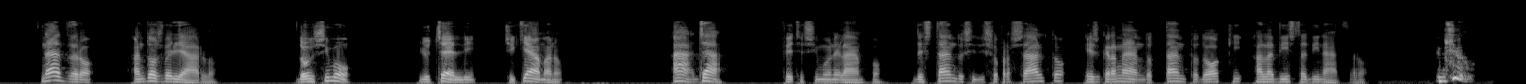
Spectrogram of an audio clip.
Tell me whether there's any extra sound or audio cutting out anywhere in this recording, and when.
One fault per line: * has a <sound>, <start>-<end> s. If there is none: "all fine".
* has a sneeze, 14.4-14.8 s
